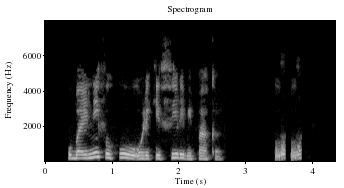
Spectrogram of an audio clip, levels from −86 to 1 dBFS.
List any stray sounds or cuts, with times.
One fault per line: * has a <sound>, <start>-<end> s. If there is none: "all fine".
* has a laugh, 3.4-3.9 s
